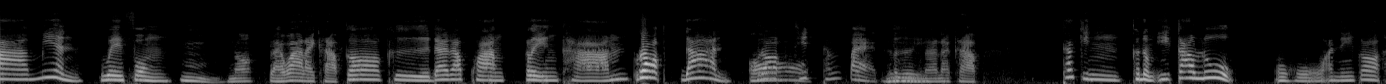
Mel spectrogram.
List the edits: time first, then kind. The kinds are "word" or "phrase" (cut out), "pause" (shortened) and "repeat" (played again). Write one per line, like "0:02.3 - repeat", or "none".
0:03.4 - pause
0:06.3 - pause

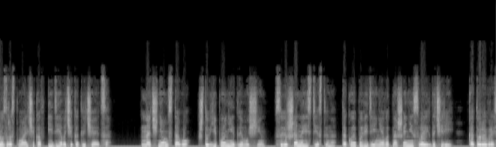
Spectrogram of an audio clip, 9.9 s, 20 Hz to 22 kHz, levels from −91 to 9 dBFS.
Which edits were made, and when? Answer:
none

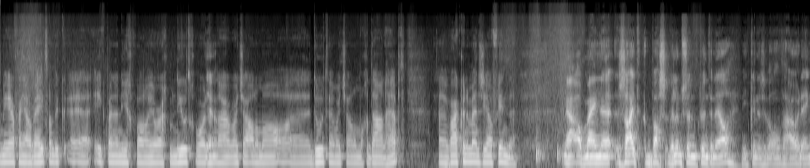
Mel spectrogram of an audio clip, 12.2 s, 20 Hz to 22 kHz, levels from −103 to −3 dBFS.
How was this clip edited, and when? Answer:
none

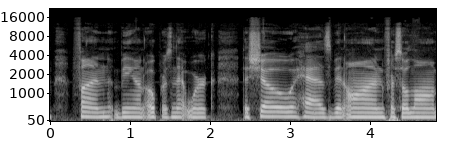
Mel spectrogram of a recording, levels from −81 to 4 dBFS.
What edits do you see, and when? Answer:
none

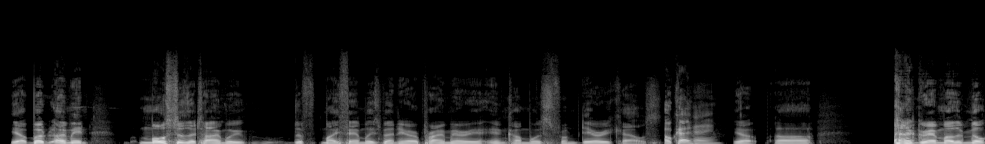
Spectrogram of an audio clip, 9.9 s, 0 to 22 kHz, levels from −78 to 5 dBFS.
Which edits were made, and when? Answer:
none

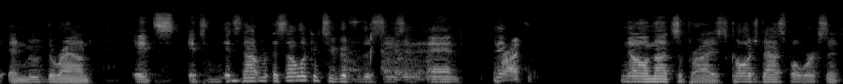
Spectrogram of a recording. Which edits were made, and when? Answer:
0:02.2 - word
0:04.9 - word

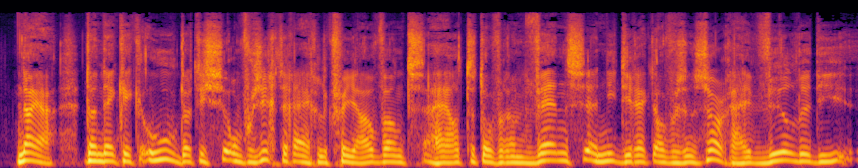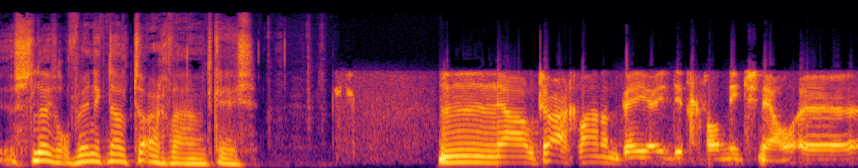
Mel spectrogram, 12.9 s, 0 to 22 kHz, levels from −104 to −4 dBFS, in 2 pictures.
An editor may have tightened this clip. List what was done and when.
0:03.2 - word

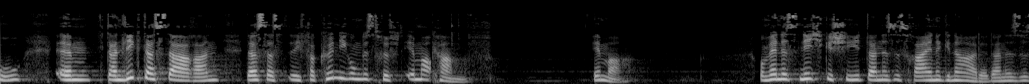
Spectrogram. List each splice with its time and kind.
0:01.0 - word
0:02.9 - word
0:03.7 - word
0:04.3 - word

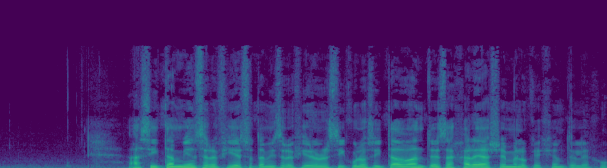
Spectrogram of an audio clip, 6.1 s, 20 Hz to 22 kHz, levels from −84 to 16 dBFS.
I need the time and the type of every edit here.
0:02.4 - word

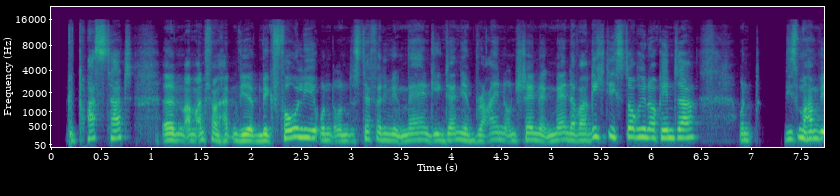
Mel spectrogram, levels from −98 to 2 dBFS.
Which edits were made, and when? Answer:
none

